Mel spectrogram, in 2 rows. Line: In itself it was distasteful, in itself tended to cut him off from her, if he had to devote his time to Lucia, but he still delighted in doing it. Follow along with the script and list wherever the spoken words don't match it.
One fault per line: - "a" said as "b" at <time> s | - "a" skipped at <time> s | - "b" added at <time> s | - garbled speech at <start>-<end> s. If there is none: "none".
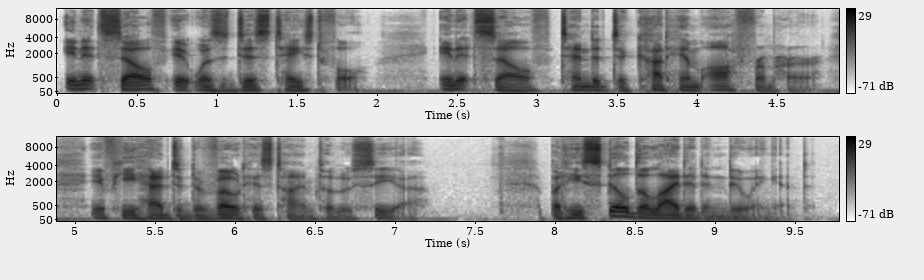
none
